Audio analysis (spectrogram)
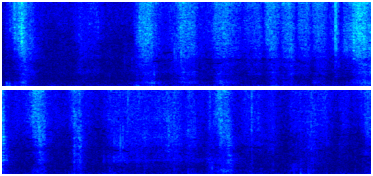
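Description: Long nails scratch quickly back and forth across the chest of a worn yellow fleece cotton hoodie inside a car. The result is a run of fast, rough rasping strokes with a bright, hissy texture over a soft low rumble.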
